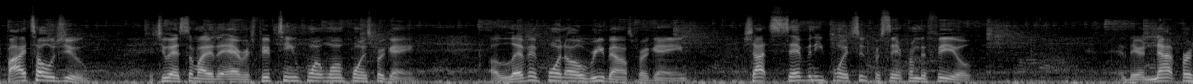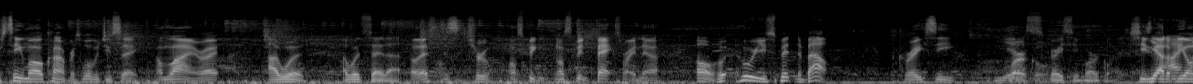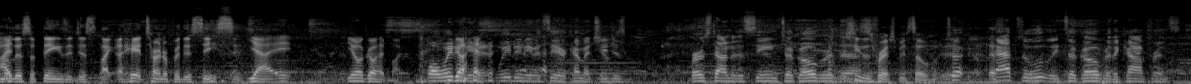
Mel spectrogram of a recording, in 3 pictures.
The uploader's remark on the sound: Live On-Site at FGCU. The crew reports live from the Alico Arena in Fort Meyers, Fla.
